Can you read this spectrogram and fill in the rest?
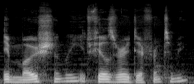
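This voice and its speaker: A man's voice: mid-range voice, very fast, faint music behind. A man streaming a video game live, chatting casually and rambling to his viewers. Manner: rambling, chatty, self-deprecating.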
